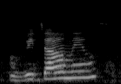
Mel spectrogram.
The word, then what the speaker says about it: vitamins: Then number 6 is vitamins, vitamins, vitamins. VITAMINS, vitamins. Number 7 is minerals, minerals, mineral. সবাই যাকে লিখতে বলেছি miss আমরা ভিটামিন উচ্চারণ করি না, আমরা ভাইটামিন উচ্চারণ করি।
